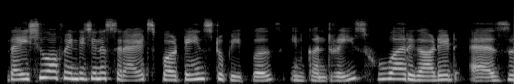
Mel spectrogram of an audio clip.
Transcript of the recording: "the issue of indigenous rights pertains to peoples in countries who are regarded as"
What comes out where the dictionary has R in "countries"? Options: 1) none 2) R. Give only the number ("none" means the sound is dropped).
2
